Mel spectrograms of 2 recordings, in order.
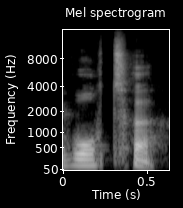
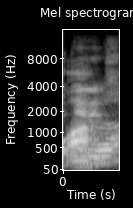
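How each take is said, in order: First: It is said in a British accent. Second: It is said in an American accent. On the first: The speaker calls it right. "we say water" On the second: The speaker calls it wrong.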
